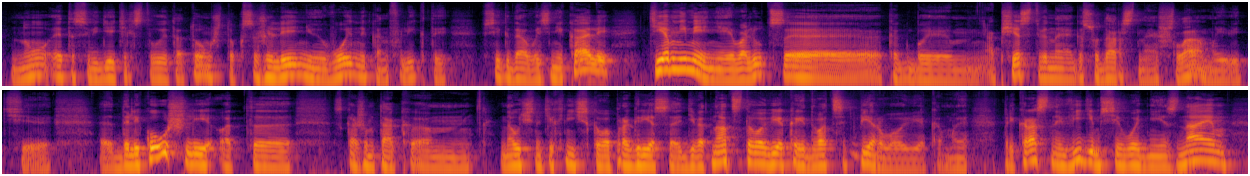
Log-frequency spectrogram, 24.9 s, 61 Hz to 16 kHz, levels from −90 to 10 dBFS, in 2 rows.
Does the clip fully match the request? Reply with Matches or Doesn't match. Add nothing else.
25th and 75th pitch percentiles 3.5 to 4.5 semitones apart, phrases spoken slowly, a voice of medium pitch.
Doesn't match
